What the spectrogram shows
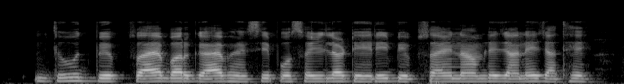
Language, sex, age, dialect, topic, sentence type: Chhattisgarhi, male, 18-24, Western/Budati/Khatahi, agriculture, statement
